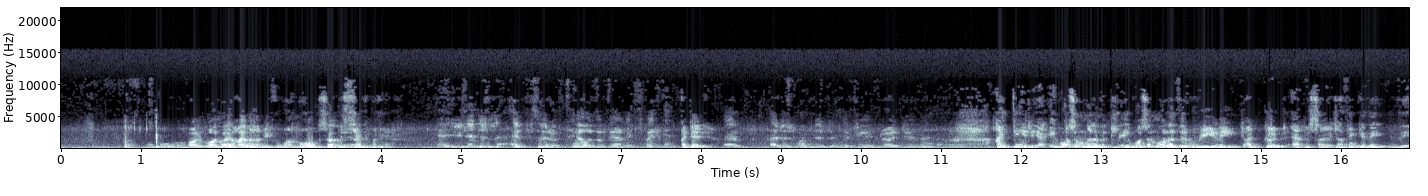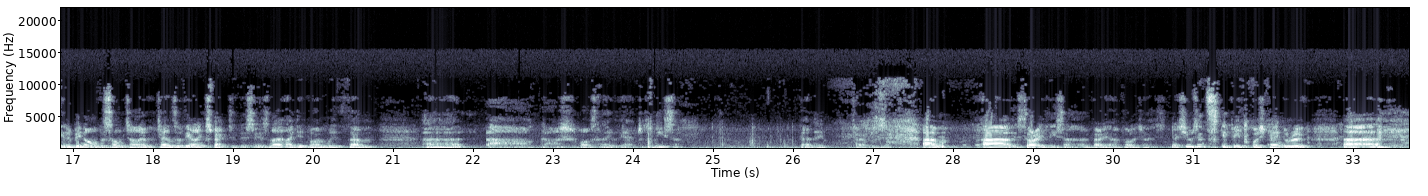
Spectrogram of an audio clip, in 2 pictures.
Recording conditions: busy venue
